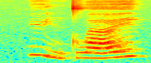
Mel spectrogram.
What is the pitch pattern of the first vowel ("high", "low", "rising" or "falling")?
falling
